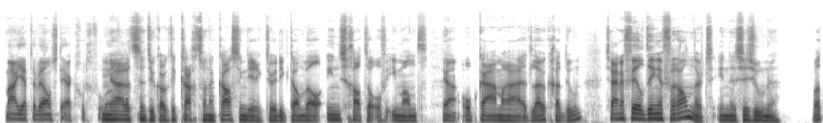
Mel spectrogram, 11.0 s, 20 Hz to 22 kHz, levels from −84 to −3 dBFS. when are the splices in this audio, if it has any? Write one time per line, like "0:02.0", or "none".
none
